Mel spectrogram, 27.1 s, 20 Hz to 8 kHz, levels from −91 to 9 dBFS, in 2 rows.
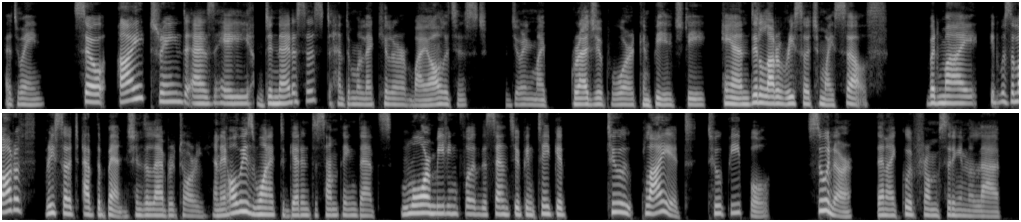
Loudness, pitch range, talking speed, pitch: -23 LUFS, 155-205 Hz, 155 wpm, 175 Hz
